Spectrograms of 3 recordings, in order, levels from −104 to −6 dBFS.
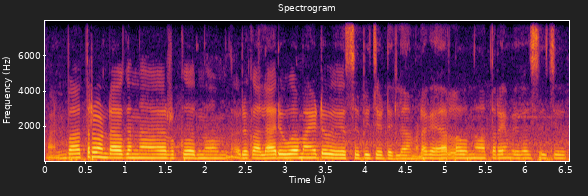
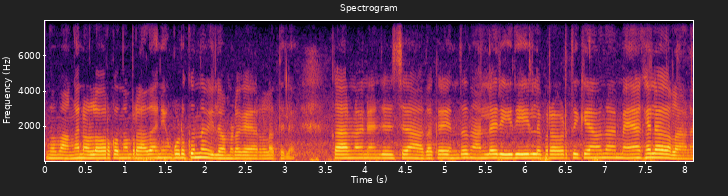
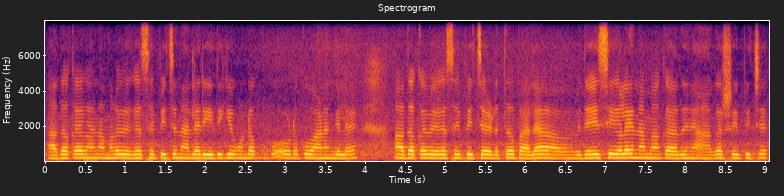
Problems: none marked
